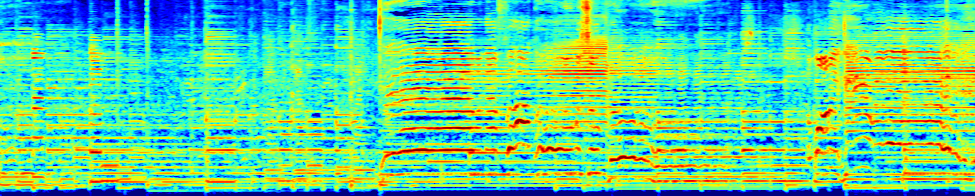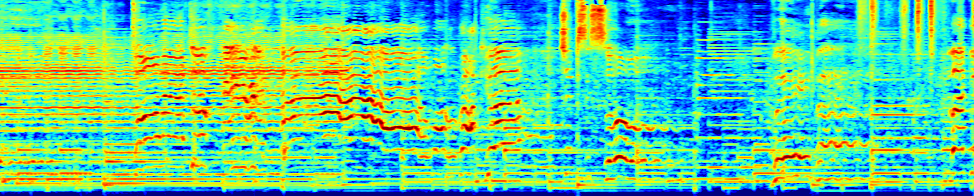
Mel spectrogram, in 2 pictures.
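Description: Live band music: a woman singing long, sliding notes over strummed acoustic guitar and electric guitar.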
